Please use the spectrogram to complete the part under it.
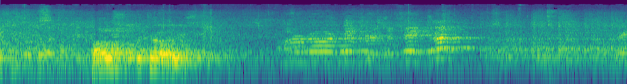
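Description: An elderly man speaks into a microphone in a large hall.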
